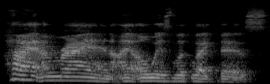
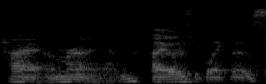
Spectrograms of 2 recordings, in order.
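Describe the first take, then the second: First: It is said loudly. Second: It is said quietly.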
